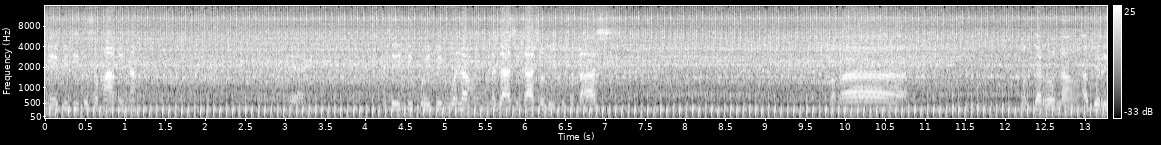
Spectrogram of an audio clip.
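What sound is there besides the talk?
boat engine running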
